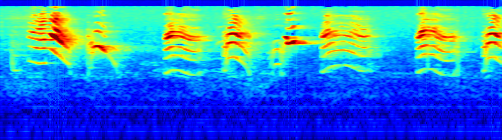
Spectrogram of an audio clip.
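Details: Tame Indian ringneck parakeet with two wild green ringnecks: a run of harsh, shrill, arching squawks, repeated roughly every half second to second, some overlapping, against a low background hum.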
